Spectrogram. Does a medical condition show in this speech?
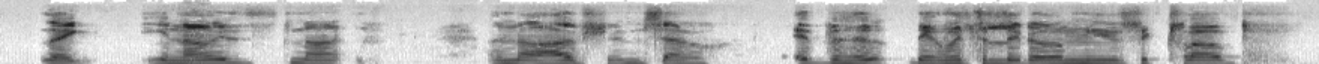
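Yes: cerebral palsy; noticeable speech impediment, speaking time predictable on stage, feels picking up host's stammer.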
